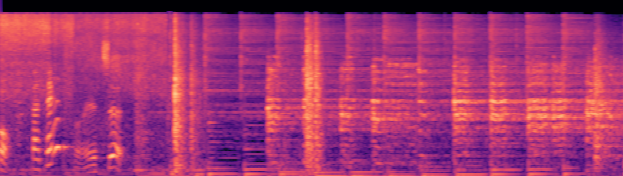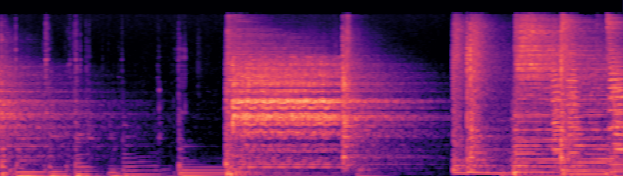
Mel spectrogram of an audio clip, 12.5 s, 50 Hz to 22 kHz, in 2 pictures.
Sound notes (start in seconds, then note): 1.7 pan clanks; 10.8 big band jazz music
